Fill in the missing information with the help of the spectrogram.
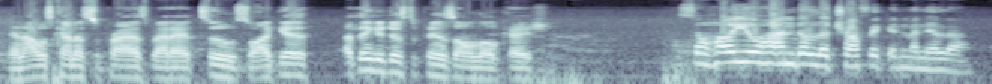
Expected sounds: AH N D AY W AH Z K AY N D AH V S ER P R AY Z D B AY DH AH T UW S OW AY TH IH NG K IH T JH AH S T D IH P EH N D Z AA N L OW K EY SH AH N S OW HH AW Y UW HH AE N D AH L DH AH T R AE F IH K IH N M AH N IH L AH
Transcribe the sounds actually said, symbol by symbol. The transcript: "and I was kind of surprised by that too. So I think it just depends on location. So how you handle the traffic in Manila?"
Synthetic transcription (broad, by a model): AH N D AY W AH Z K AY N D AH S ER P R AY Z D B AY DH AH T UW S OW AY TH IH NG K IH T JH AH S D IH P EH N D Z N L OW K EY SH AH N S OW HH AW Y UW HH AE N D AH L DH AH T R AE F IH K IH N M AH N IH L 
